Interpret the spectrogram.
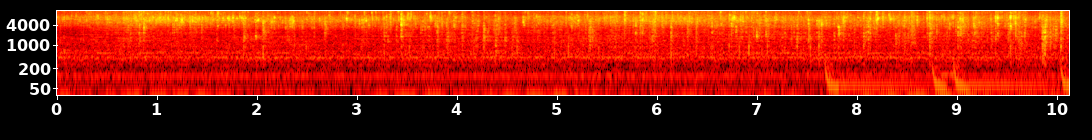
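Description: Breaded crappie fillets frying in shallow hot oil in a pan: a steady sizzle with many small crackles, starting as the first piece is lowered in.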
